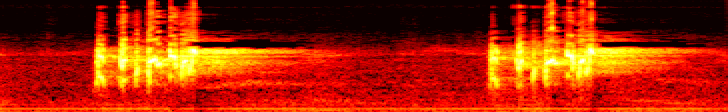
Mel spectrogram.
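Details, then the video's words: Bulbul song intended for young bulbuls to learn: two bubbly, rapid warbled phrases of about a second each, two seconds apart, with a soft low hum behind. "بلبل للساناته إبداع يفيد للتخريج صغار بلابل"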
